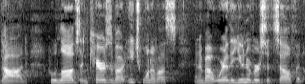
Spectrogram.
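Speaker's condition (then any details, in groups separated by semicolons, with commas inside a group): No condition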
